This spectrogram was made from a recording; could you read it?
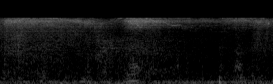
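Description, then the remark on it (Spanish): A voice imitates a snake's hiss, one long, breathy "sss" held for nearly three seconds, fairly loud and steady, swelling slightly in the middle before trailing on. “¿Y cómo iba la serpiente?”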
